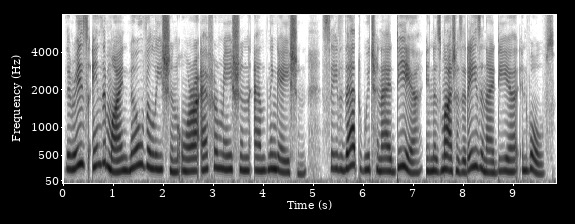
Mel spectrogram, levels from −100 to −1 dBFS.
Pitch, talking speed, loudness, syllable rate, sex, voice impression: 240 Hz, 140 wpm, -17 LUFS, 4.0 syllables/s, female, very feminine, slightly young, slightly adult-like, very thin, tensed, slightly weak, slightly bright, hard, clear, fluent, cute, slightly cool, intellectual, very refreshing, sincere, very calm, very friendly, reassuring, unique, elegant, very sweet, lively, kind, slightly sharp, slightly modest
